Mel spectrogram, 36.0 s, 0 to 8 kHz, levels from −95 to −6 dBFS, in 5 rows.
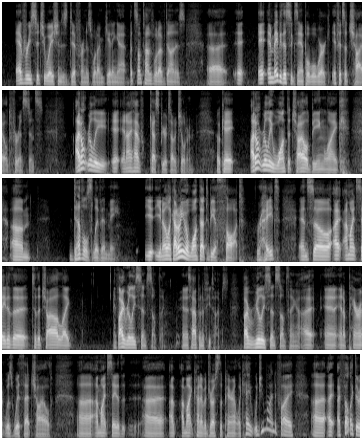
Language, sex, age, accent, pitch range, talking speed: English, male, 30-49, American, 90-115 Hz, 225 wpm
